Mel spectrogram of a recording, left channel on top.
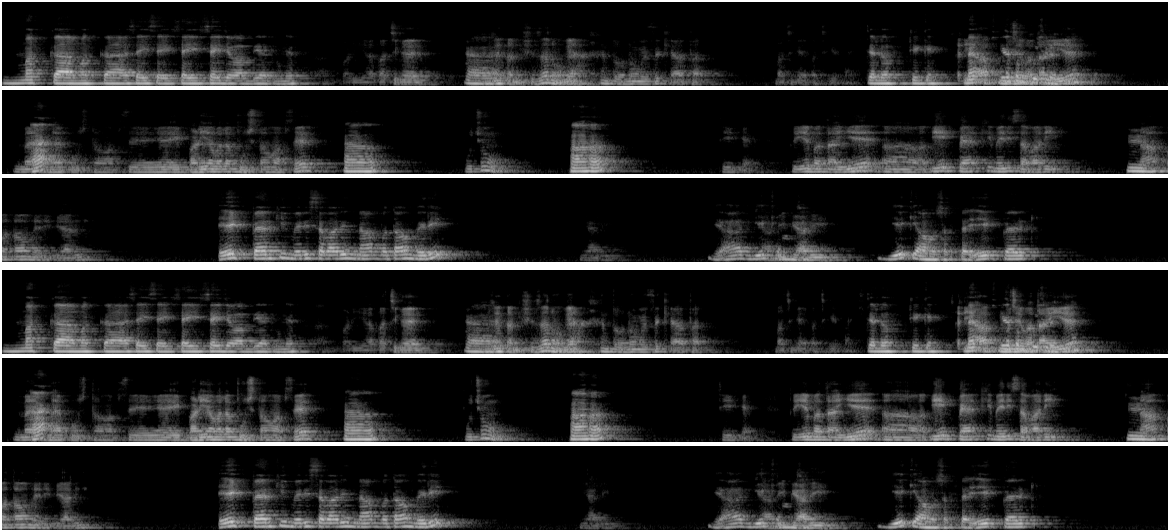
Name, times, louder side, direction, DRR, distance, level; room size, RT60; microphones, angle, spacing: voice 1, 0.0-3.0 4.6-5.1 8.7-10.6 11.9-12.1 15.1-15.5 17.3-17.7 22.9-23.2 25.5-27.8 30.4-31.3 32.1-33.6, equal, ahead, 4 dB, 0.3 m, -24 dB
voice 2, 3.1-4.2 4.8-7.0 7.7-8.4 9.6-10.8 11.8-14.8 16.3-16.7 18.9-19.2 19.6-22.2 23.0-24.2 29.1-29.4 30.9-31.6, right 2 dB, 35° right, 7 dB, 0.8 m, -30 dB
8.7 x 6.6 x 4.0 m, 0.68 s
head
